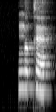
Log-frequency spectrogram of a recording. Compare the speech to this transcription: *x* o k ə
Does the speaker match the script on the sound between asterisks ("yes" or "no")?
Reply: no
